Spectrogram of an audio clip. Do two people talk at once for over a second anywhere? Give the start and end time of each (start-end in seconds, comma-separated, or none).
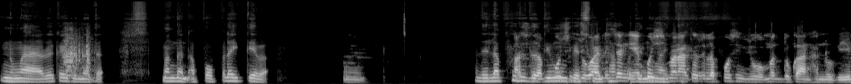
5.2-6.8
